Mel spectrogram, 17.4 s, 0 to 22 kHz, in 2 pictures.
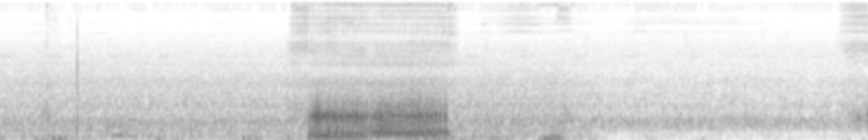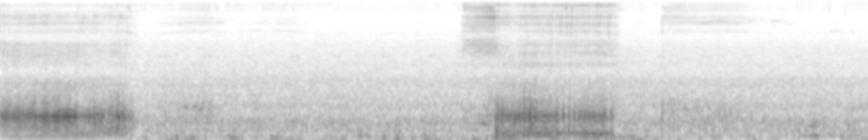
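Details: Brindle Pug snoring during an afternoon nap: loud, rough snorting snores about every five seconds, roughly 12 a minute, between quieter breaths.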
